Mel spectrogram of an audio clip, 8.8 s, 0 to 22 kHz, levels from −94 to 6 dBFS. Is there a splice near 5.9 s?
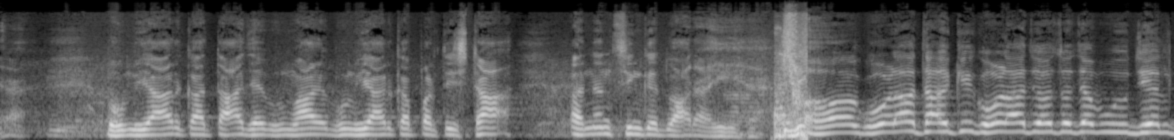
yes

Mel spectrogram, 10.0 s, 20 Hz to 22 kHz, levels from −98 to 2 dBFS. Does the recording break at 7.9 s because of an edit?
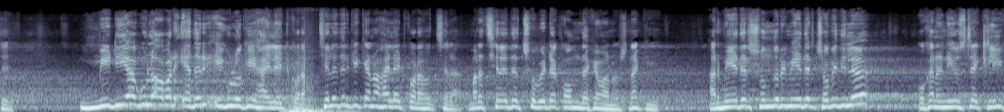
no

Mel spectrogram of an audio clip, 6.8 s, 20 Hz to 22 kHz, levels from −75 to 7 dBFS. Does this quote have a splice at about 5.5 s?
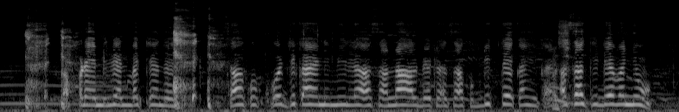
yes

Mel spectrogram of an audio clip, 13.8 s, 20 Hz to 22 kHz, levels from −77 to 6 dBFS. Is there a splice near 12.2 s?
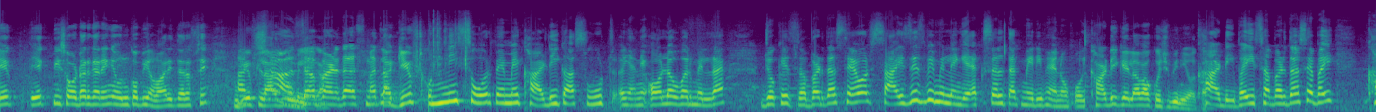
no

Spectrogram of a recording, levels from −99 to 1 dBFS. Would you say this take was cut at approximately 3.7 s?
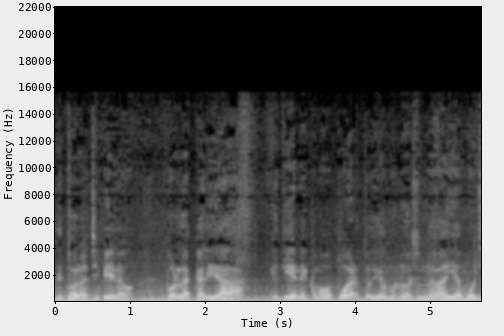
no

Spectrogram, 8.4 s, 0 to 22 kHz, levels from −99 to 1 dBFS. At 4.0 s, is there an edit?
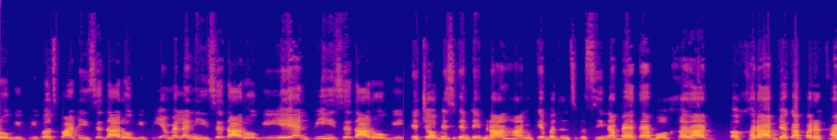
yes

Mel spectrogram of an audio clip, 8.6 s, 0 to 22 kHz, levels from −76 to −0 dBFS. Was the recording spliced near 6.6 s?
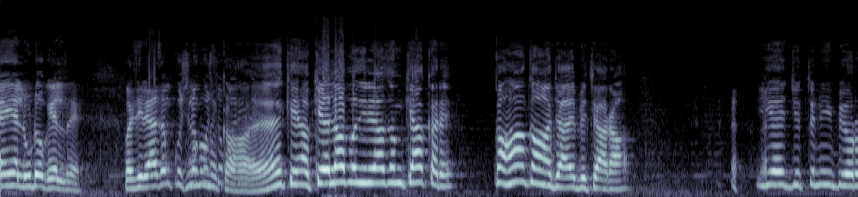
no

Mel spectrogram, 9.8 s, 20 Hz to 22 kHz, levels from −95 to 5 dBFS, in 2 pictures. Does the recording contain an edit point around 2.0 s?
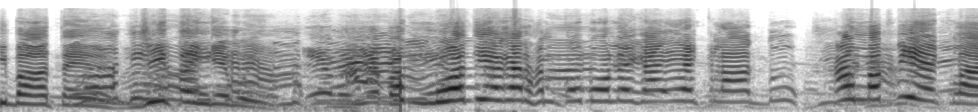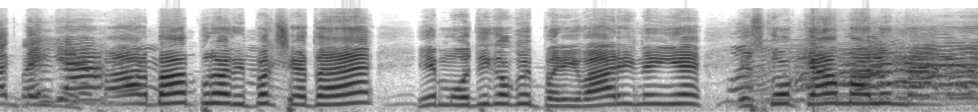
yes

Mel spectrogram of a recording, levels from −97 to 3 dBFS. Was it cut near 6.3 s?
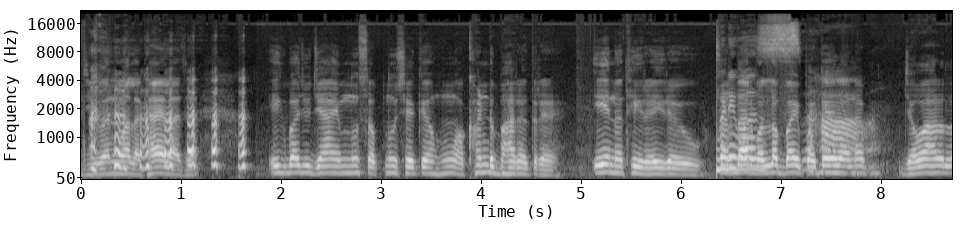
yes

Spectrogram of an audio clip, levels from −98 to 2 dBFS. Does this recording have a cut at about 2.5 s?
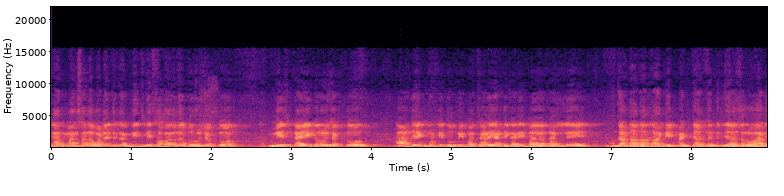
no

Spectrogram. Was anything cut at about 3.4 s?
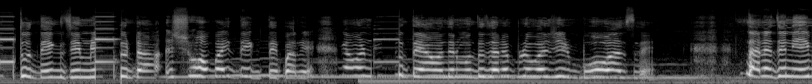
yes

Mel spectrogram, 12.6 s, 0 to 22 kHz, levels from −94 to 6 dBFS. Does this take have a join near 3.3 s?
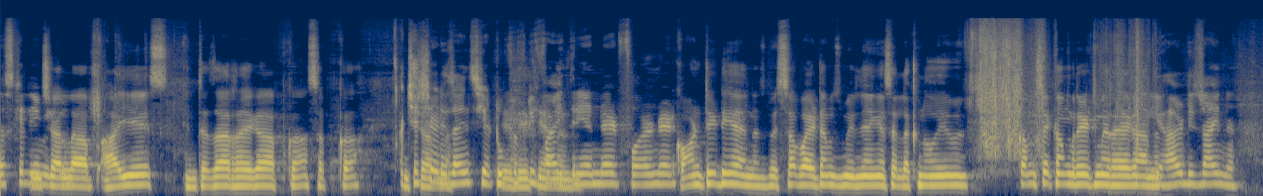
no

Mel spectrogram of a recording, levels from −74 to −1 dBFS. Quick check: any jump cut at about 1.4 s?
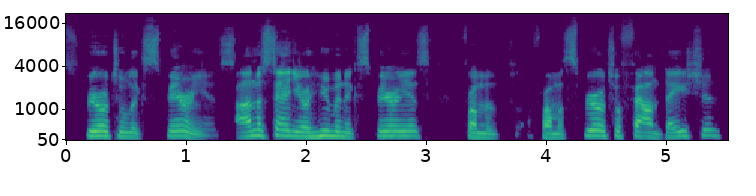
yes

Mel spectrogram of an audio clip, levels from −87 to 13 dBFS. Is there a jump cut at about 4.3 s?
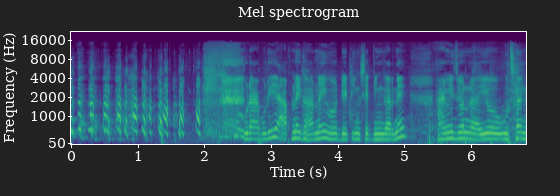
no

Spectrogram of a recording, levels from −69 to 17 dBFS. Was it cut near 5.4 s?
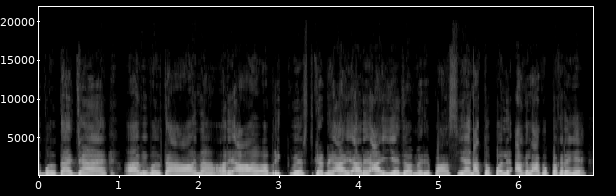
yes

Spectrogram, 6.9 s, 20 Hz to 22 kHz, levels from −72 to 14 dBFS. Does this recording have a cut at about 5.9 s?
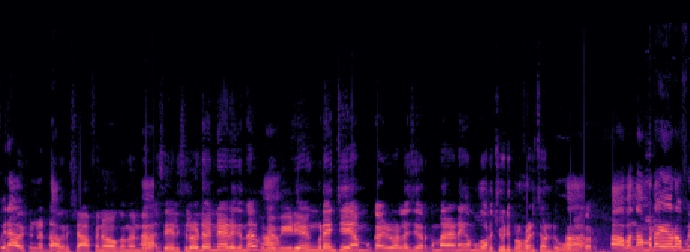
yes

